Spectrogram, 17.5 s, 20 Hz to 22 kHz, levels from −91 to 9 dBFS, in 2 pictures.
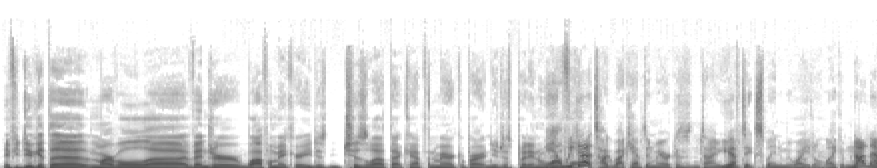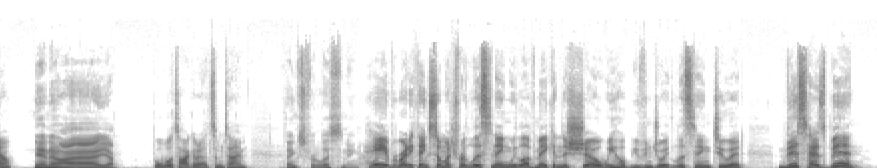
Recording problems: none

